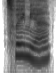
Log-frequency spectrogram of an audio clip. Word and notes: 催眠: cuī mián

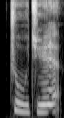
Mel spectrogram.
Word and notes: 主角: zhǔ jué

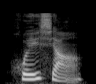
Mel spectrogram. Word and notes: 回想: huí xiǎng

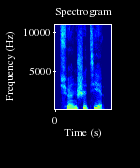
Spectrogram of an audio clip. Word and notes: 全世界: quán shì jiè

